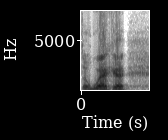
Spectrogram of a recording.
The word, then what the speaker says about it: Aweka: It's spelled Awake, awake, but it's pronounced Aweka.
